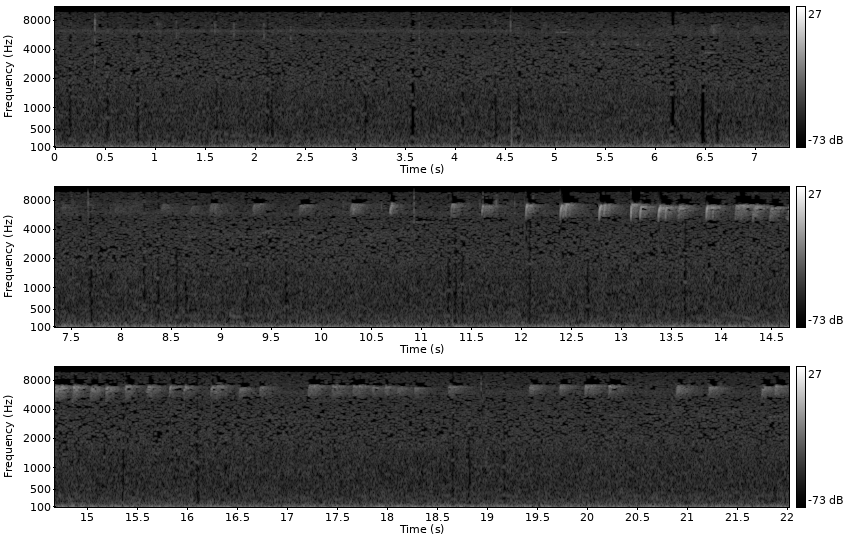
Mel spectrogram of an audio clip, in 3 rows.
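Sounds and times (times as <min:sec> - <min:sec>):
steady low rumble: 0:00.0 - 0:22.0
small bird chirping: 0:04.5 - 0:22.0.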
